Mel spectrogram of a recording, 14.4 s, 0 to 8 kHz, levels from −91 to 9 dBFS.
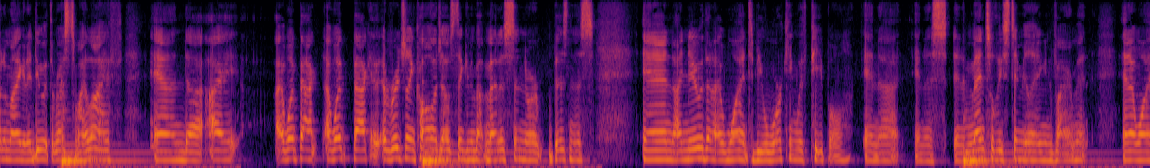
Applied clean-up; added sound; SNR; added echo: none; Bowed string instrument; 5 dB; none.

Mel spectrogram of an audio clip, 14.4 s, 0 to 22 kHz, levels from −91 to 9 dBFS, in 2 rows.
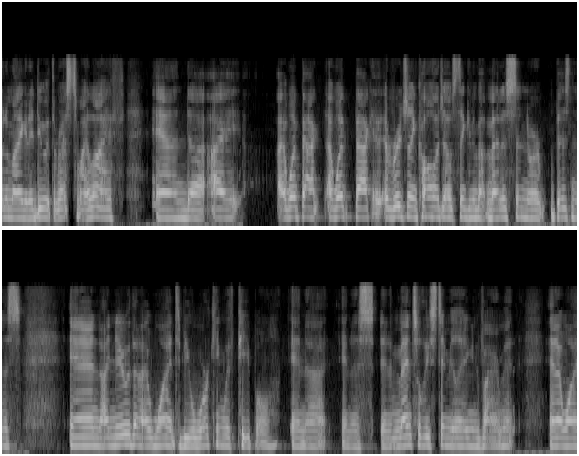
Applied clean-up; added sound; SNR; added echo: neural mask model Resemble Enhance denoiser.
